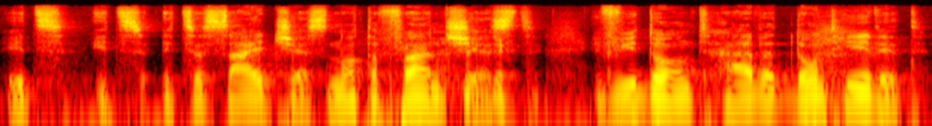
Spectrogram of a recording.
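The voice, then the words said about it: Imitates an Austrian-accented voice. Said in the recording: “Where's he from with that accent? ... I think it's Austrian”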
